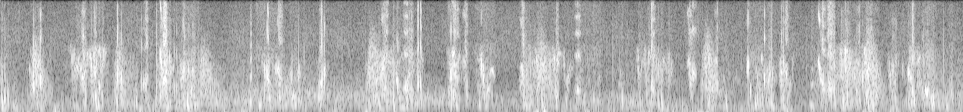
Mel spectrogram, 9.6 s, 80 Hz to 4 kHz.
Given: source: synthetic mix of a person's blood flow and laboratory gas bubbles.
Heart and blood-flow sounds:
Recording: Doppler ultrasound of blood flow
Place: subclavian vein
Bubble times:
0.00-0.18 s: bubbles
0.27-0.44 s: bubbles
0.68-1.10 s: bubbles
1.13-2.02 s: bubbles
2.47-3.08 s: bubbles
3.15-3.28 s: bubbles
3.65-4.24 s: bubbles
4.45-4.70 s: bubbles
4.74-4.96 s: bubbles
5.18-6.01 s: bubbles
6.17-6.27 s: bubbles
6.34-6.74 s: bubbles
6.86-6.98 s: bubbles
7.13-7.97 s: bubbles
8.07-8.80 s: bubbles
8.86-9.54 s: bubbles
From the record:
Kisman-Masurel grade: 333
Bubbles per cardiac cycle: rolling drumbeat, 9 or more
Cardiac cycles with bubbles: 50 to 99%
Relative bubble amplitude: loud (0.450 to 0.775)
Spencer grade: 3 (all of the cardiac periods contain showers or single bubble signals, but not dominating or overriding the cardiac motion signals)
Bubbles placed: anywhere in the cardiac cycle

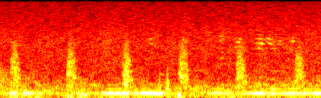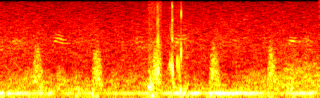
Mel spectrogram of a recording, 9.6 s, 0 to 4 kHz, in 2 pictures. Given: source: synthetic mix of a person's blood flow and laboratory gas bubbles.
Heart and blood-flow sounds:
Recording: Doppler ultrasound of blood flow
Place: subclavian vein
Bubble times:
7.04-7.31 s: bubbles
7.35-7.60 s: bubbles
From the record:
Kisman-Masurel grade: 213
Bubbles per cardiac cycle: several, 3 to 8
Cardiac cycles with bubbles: 1 to 10%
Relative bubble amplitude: loud (0.450 to 0.775)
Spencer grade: 1 (occasional bubble signal discernible with the cardiac motion signal, with majority of cardiac periods free of bubbles)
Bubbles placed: anywhere in the cardiac cycle

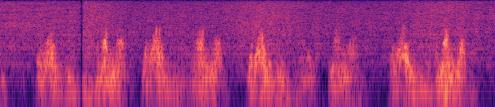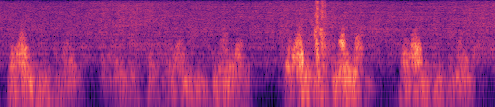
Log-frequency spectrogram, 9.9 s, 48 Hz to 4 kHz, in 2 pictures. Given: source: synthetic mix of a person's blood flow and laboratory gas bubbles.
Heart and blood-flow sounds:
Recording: Doppler ultrasound of blood flow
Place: precordium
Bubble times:
8.08-8.26 s: bubbles
From the record:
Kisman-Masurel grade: 123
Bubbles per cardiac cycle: 1 to 2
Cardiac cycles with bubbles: 10 to 50%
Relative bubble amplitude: loud (0.450 to 0.775)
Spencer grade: 2 (many but less than half of the cardiac periods contain bubble signals, singularly or in groups)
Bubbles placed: only in the low amplitude regions of the cardiac cycle

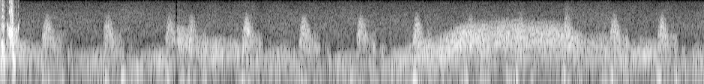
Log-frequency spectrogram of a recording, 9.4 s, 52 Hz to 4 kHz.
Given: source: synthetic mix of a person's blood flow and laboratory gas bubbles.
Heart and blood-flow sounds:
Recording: Doppler ultrasound of blood flow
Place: subclavian vein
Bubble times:
0.00-0.26 s: bubbles
From the record:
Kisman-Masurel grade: 223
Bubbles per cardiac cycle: several, 3 to 8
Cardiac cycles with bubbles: 10 to 50%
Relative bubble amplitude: loud (0.450 to 0.775)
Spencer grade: 2 (many but less than half of the cardiac periods contain bubble signals, singularly or in groups)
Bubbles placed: anywhere in the cardiac cycle

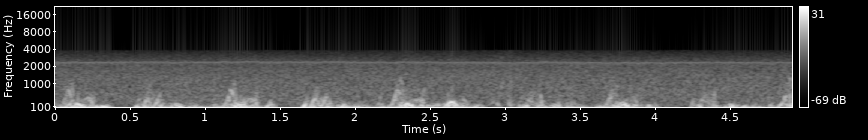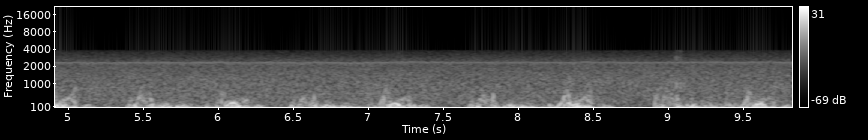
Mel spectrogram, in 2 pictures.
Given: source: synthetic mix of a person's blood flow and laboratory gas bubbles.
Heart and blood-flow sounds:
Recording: Doppler ultrasound of blood flow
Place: precordium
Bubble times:
2.90-3.13 s: bubbles
3.19-3.50 s: bubbles
8.88-8.96 s: bubbles
9.02-9.26 s: bubbles
9.31-9.46 s: bubbles
From the record:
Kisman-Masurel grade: 221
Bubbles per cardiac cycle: several, 3 to 8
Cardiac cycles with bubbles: 10 to 50%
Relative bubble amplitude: barely perceptible (0.100 to 0.250)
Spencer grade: 2 (many but less than half of the cardiac periods contain bubble signals, singularly or in groups)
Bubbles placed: only in the low amplitude regions of the cardiac cycle

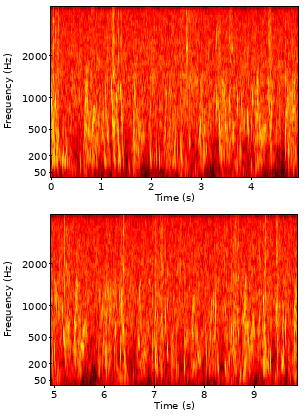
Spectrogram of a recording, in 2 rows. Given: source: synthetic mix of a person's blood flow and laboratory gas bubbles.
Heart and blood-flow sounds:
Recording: Doppler ultrasound of blood flow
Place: precordium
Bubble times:
0.00-0.45 s: bubbles
0.75-1.49 s: bubbles
1.93-2.95 s: bubbles
3.28-4.07 s: bubbles
4.31-4.62 s: bubbles
4.65-5.38 s: bubbles
5.63-5.71 s: bubbles
5.84-6.50 s: bubbles
6.91-7.52 s: bubbles
7.56-7.71 s: bubbles
7.98-8.32 s: bubbles
8.39-8.73 s: bubbles
9.04-9.78 s: bubbles
From the record:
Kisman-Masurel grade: 343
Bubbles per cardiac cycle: rolling drumbeat, 9 or more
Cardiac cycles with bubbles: 100%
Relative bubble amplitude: loud (0.450 to 0.775)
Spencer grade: 3 (all of the cardiac periods contain showers or single bubble signals, but not dominating or overriding the cardiac motion signals)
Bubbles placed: only in the low amplitude regions of the cardiac cycle

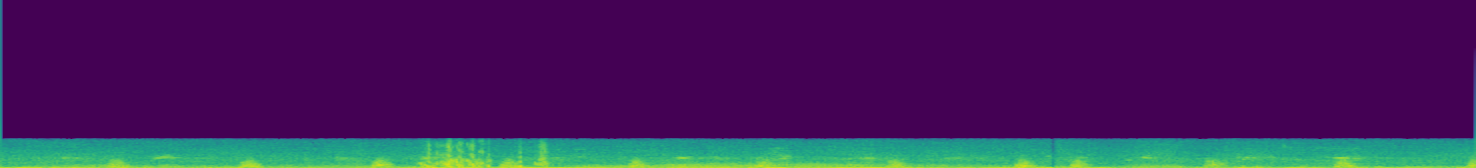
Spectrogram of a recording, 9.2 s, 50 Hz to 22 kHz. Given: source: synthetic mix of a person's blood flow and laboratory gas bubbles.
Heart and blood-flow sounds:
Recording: Doppler ultrasound of blood flow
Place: subclavian vein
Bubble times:
2.59-3.08 s: bubbles
3.21-3.47 s: bubbles
From the record:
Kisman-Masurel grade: 212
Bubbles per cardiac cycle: several, 3 to 8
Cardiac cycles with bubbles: 1 to 10%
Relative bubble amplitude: moderate (0.250 to 0.450)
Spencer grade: 1 (occasional bubble signal discernible with the cardiac motion signal, with majority of cardiac periods free of bubbles)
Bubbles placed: anywhere in the cardiac cycle

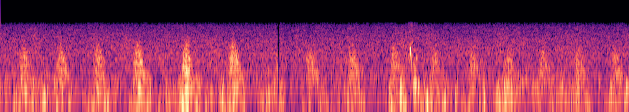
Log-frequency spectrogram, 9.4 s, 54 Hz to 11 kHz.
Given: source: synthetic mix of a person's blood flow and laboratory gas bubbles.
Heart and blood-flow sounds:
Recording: Doppler ultrasound of blood flow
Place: subclavian vein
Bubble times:
6.11-6.29 s: bubbles
From the record:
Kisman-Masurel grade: 122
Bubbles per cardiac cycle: 1 to 2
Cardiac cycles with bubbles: 10 to 50%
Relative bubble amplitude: moderate (0.250 to 0.450)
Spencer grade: 2 (many but less than half of the cardiac periods contain bubble signals, singularly or in groups)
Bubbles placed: anywhere in the cardiac cycle

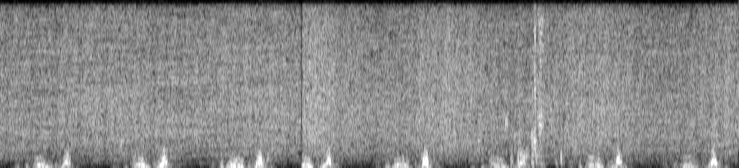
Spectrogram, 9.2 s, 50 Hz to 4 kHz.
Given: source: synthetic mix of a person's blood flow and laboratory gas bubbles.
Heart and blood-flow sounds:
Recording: Doppler ultrasound of blood flow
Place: precordium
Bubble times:
6.32-6.92 s: bubbles
6.94-7.07 s: bubbles
From the record:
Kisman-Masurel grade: 211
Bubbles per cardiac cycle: several, 3 to 8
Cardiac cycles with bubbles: 1 to 10%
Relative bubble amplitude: barely perceptible (0.100 to 0.250)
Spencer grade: 1 (occasional bubble signal discernible with the cardiac motion signal, with majority of cardiac periods free of bubbles)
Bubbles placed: anywhere in the cardiac cycle

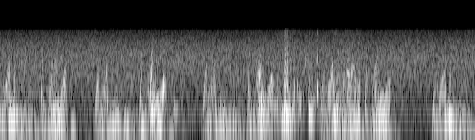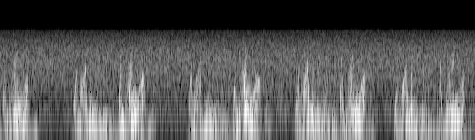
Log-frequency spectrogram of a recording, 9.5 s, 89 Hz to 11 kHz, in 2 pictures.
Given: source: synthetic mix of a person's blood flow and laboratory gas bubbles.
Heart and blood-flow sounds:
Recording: Doppler ultrasound of blood flow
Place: precordium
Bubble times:
2.71-3.21 s: bubbles
3.31-3.61 s: bubbles
From the record:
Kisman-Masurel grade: 212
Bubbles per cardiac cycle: several, 3 to 8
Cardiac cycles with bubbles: 1 to 10%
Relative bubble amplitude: moderate (0.250 to 0.450)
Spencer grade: 1 (occasional bubble signal discernible with the cardiac motion signal, with majority of cardiac periods free of bubbles)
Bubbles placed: only in the low amplitude regions of the cardiac cycle

